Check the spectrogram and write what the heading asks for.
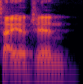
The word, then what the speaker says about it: Saiyajin: in the Japanese language you would say it's Saiyajin, but it's pronounced or Saiyajin.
